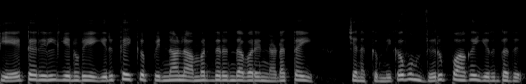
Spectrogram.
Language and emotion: Tamil, disgusted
